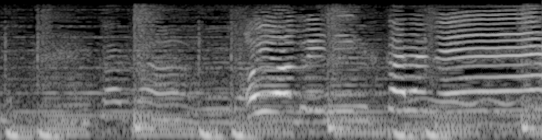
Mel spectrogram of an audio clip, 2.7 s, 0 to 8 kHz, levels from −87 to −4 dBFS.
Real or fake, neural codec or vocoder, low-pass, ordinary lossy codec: real; none; 7.2 kHz; none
